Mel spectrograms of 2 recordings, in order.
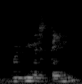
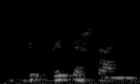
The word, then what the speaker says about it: Wittgenstein: Acordaos siempre, esto yo siempre lo digo con relación a Weber, acordaos de que la W se pronuncia como B en alemán y de manera diferente en inglés, como el inglés el inglés tiene tantísima presencia, Sí.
